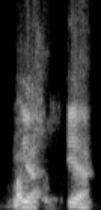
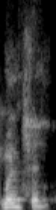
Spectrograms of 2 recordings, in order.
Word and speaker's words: München: Oh, man, so you call it München, right? That's how you say in German, right? München. Yeah, exactly. München. Yeah. Like that.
